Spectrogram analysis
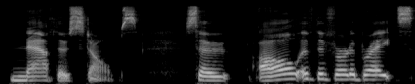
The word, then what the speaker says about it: gnathostomes: That G is silent, gnathostomes.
